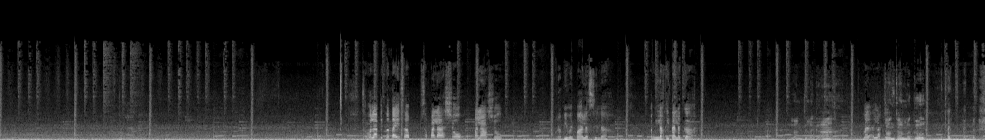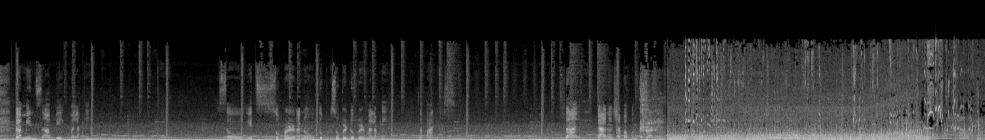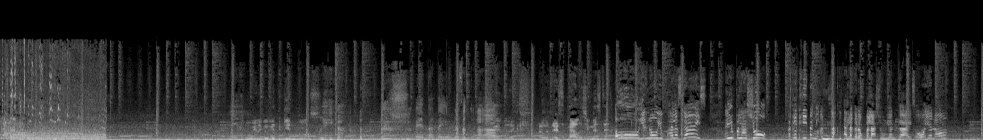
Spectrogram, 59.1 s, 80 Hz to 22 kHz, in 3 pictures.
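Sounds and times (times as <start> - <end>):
music: 0.0 - 33.1, 36.1 - 59.0
car cabin road and engine rumble: 0.0 - 59.0
voices: 47.0 - 58.4.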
